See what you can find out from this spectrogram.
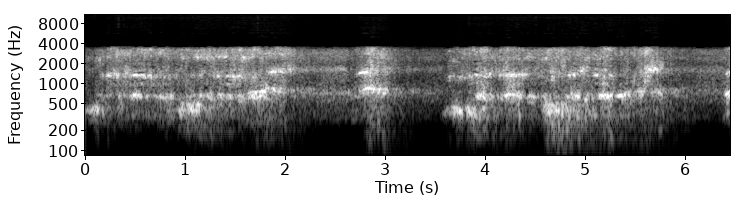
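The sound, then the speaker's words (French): Workers at a chocolate factory sing together to celebrate restarting production. The massed chorus of voices is loud and continuous, briefly dipping and then surging back. “C'est les salariés de l'usine, je me suis mis un peu à l'écart, ce sont les salariés de l'usine qui chantent, qui se félicitent d'avoir fait redémarrer les productions”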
